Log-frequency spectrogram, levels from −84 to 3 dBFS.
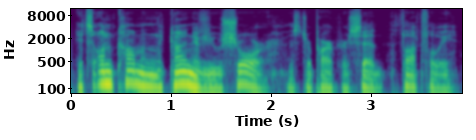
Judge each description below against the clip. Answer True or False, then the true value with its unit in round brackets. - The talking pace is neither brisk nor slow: True (155 wpm)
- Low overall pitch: True (100 Hz)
